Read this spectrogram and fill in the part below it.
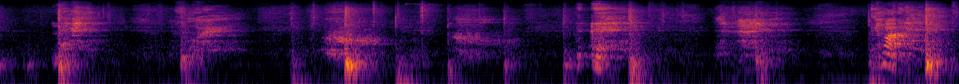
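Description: Feet and hands thump on a wooden floor in a steady rhythm.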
